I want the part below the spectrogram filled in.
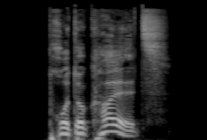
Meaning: genitive singular of Protokoll
- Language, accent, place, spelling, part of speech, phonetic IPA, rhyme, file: German, Germany, Berlin, Protokolls, noun, [pʁotoˈkɔls], -ɔls, De-Protokolls.ogg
